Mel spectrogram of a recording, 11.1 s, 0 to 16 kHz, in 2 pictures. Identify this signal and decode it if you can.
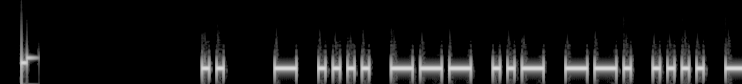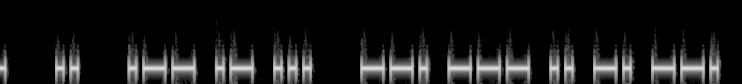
Morse code, heard as a keyed tone, about 22 wpm, 700 Hz. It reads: I THOUGHT I WAS GOING
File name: practice / 22wpm / Sets of 6 Words - 22wpm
